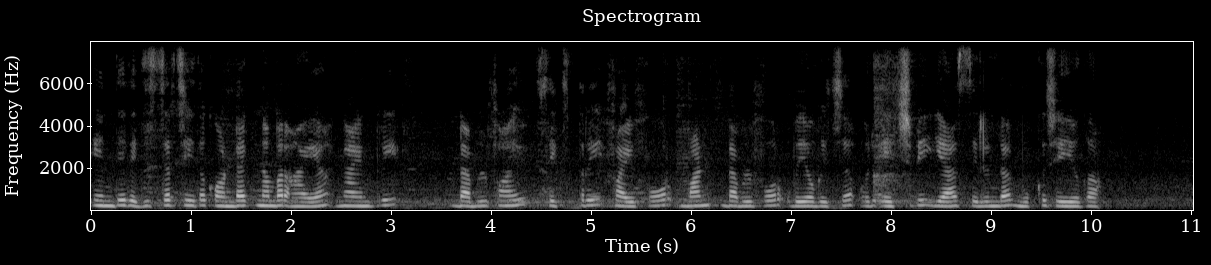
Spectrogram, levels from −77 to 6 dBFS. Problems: low volume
